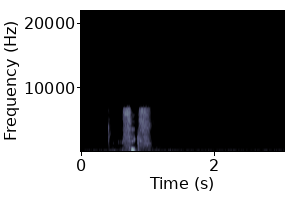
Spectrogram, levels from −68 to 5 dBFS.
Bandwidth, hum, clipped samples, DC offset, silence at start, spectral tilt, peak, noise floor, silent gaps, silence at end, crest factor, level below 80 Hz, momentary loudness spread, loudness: 10.5 kHz; none; under 0.1%; under 0.1%; 0.4 s; -2.5 dB/octave; -14 dBFS; -65 dBFS; none; 2 s; 26 dB; -82 dBFS; 23 LU; -31 LUFS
